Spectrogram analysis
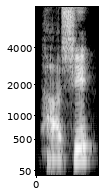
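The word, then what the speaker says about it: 橋: There are cases where different pitch patterns have different meanings, like hashi, high low, chopsticks, and hashi, low high, bridge.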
